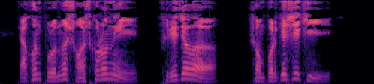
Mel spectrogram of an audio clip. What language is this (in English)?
Bangla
